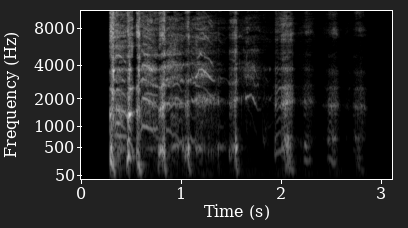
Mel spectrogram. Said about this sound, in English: Again, the demon coughed badly, and I was convinced it was not in its best health.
